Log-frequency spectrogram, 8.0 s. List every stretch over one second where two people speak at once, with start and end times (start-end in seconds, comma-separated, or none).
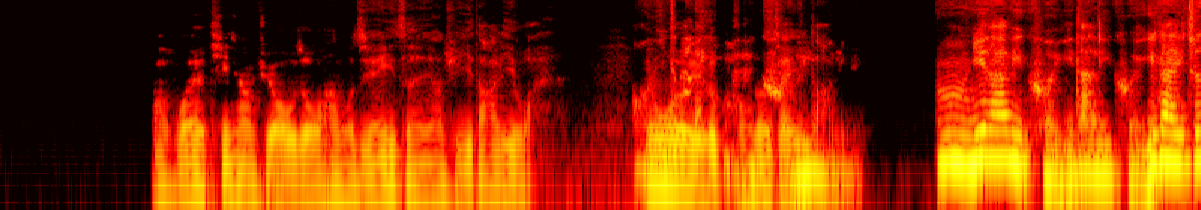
4.3-5.6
